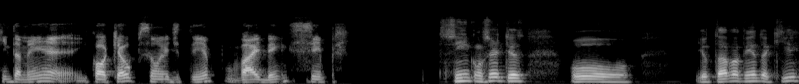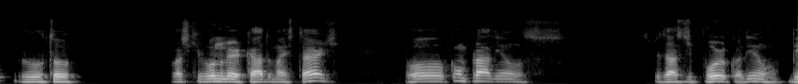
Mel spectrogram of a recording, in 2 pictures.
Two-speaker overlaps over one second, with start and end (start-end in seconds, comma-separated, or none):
none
